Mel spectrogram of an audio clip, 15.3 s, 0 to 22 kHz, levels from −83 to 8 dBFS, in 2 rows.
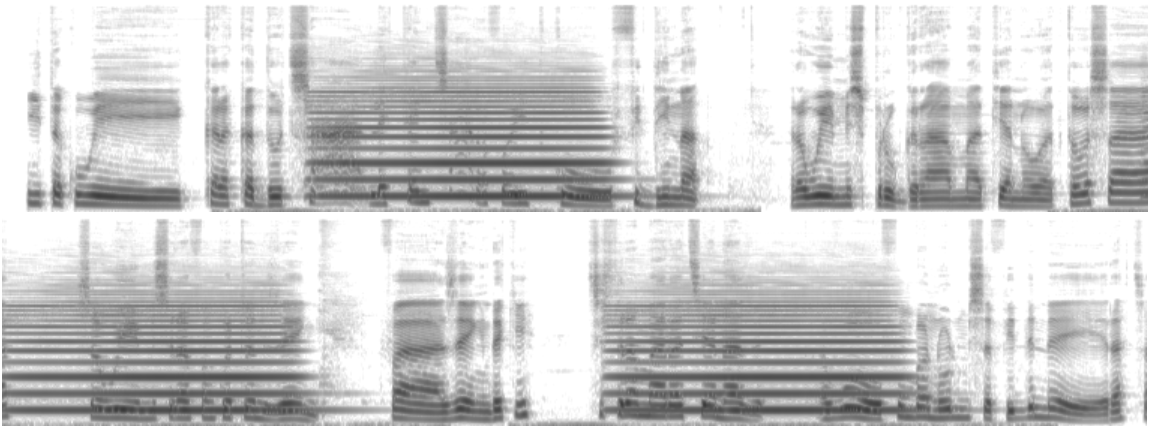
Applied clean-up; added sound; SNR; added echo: none; Bowed string instrument; -3 dB; none.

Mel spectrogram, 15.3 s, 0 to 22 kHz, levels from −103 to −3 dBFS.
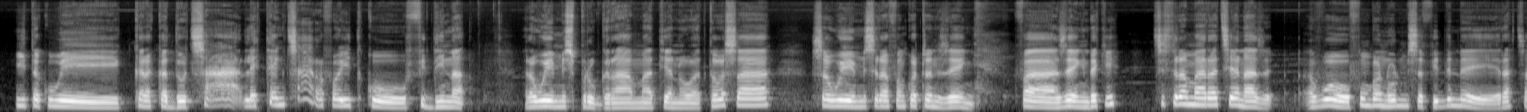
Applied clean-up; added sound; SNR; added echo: none; none; none; none.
